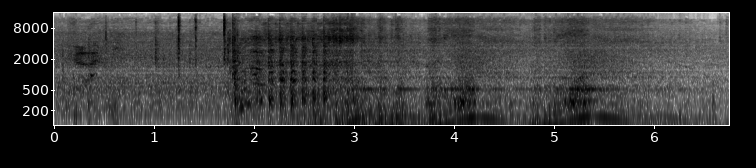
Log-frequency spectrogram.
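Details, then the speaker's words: 1991 BMW 325i E30 running Megasquirt 3; brief crank, catches, then settles into a rhythmic loping cam idle that rises and falls. "There's the cam idle. So we got a Mega Squirt 3 in there."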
